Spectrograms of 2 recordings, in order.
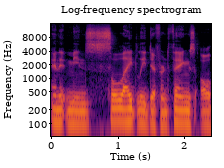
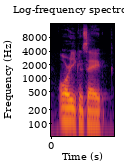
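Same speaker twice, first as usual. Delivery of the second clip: ordinary delivery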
